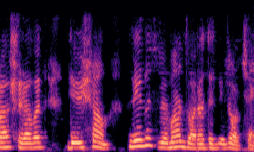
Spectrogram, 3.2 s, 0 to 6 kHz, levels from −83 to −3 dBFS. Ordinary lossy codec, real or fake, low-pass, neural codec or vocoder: none; fake; 5.4 kHz; codec, 44.1 kHz, 3.4 kbps, Pupu-Codec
